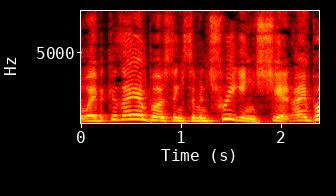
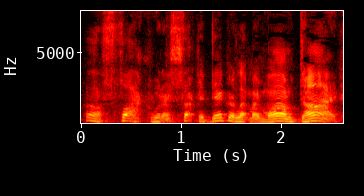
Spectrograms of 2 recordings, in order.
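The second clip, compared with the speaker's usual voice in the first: quiet dread; 10 semitones lower, 11 dB quieter than usual. Retold or imitated. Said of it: "I'm sitting there going".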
